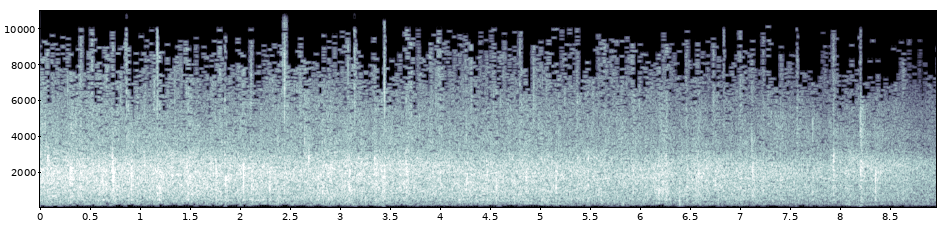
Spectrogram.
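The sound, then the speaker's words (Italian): An audience applauds warmly after a baptism, welcoming the baptized children into the community, many hands clapping in a dense, steady wash for the whole stretch, holding loud and even before easing slightly at the end. “E possiamo fare anche un applauso a questi bambini che accogliamo la nostra comunità.”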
